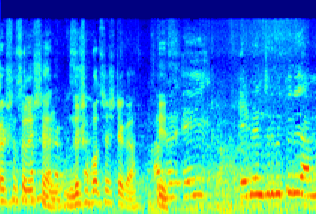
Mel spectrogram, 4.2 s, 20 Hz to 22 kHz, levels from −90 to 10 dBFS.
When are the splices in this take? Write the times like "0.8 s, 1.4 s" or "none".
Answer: none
